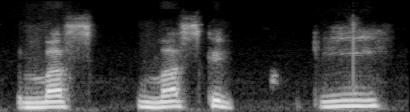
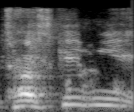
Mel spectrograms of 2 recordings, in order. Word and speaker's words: Tuskegee: you got to with the Pentagon, like the Muskogee, is that's how it's pronounced? Airmen. That Tuskegee. story. It's Tuskegee.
